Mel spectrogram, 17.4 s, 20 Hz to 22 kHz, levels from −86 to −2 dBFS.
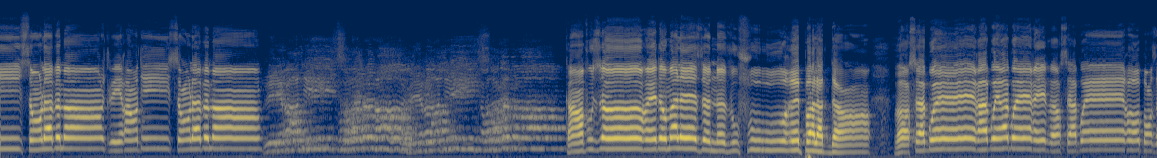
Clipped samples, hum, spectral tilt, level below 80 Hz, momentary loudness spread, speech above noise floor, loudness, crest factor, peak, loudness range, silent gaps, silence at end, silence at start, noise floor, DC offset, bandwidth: under 0.1%; none; -2.5 dB/octave; -50 dBFS; 21 LU; 21 dB; -18 LUFS; 16 dB; -4 dBFS; 18 LU; none; 0 s; 0 s; -40 dBFS; under 0.1%; 11.5 kHz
